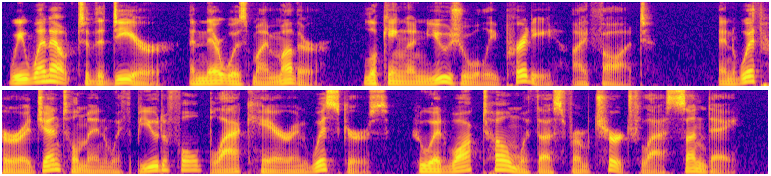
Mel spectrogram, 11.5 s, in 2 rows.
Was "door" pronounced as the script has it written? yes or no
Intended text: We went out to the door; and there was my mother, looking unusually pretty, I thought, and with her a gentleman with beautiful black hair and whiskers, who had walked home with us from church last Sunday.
no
